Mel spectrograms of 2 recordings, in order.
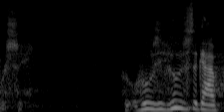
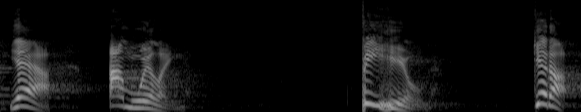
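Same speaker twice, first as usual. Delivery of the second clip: loud, high, emphatic declaration; impassioned preacher's shout in short bursts; passionate, forceful; 6 semitones higher, 6 dB louder than usual. Shown as a demonstration. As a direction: command it with fierce conviction, each phrase punched out. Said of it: "this is how he says it".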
